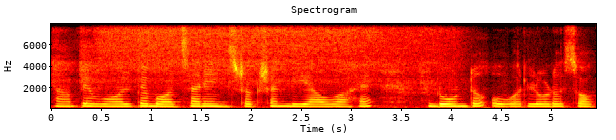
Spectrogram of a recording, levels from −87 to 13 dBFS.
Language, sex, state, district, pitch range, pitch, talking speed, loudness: Hindi, female, Gujarat, Valsad, 225-230 Hz, 230 Hz, 155 wpm, -15 LUFS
